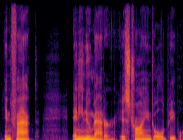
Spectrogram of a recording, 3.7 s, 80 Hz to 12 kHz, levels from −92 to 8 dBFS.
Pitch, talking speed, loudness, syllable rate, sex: 100 Hz, 165 wpm, -19 LUFS, 4.7 syllables/s, male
